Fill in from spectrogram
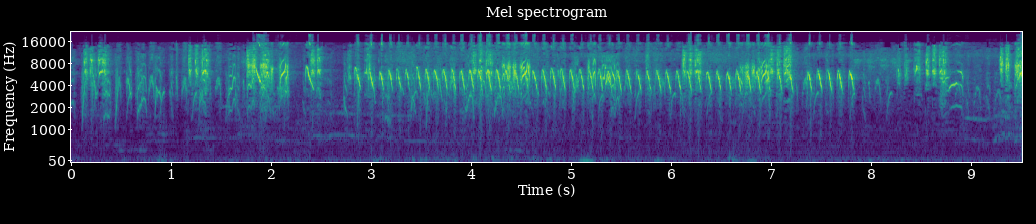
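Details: Sogon (little spiderhunter) delivering a long, rapid, machine-gun-like high trill lasting several seconds, framed by scattered sharp chirps.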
